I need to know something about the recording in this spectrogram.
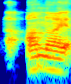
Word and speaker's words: Omni: to um have that option great great well amni as uh and I I I pronouncing your your name correctly thank you for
